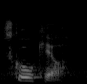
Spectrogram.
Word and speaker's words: Schuylkill: It doesn't look like Schuylkill. Schuylkill to me would be spelled S-C-H-O-O-L-K-I-L-L. Schuylkill.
